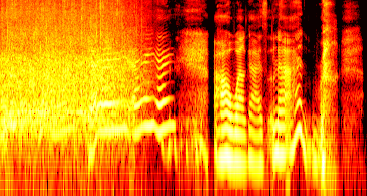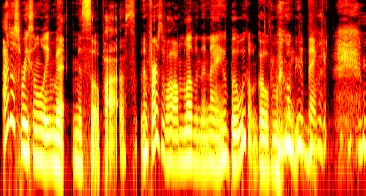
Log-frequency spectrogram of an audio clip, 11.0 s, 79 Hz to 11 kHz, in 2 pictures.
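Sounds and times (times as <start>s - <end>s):
person whooping: 0.0s - 2.2s
crowd applause: 0.0s - 2.3s
speech: 1.3s - 1.6s, 2.7s - 10.9s.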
